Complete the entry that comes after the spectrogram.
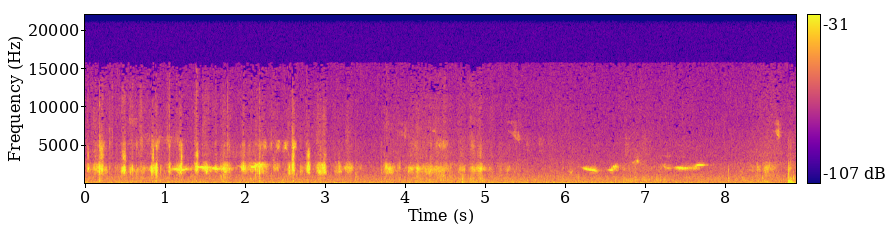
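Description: Faint woodland birdsong: a run of quick chirps and trills for the first few seconds, then a couple of short rising-and-falling whistles. A single sharp click near the end is the loudest sound.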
